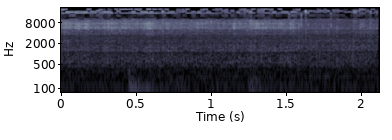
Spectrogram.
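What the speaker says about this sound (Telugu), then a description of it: "ఇప్పుడు ఈ వంకాయలు కూడా వేసేద్దామండి, బాగా వేయించుకుందాం." Eggplant pieces sizzling in a pan of hot oil while cooking an okra curry, a steady broad hiss with a couple of soft low knocks as pieces are stirred or added.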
